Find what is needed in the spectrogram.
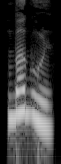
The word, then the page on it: ಭೂಗೋಳ: bhū gōḷa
